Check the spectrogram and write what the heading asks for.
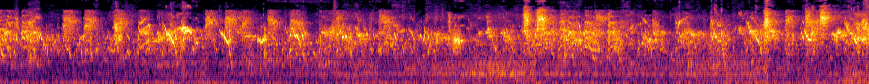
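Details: Courting budgerigars about to breed keep up a continuous flock chatter of harsh squawks, sharp chirps and bubbling warbles, dense and unbroken throughout.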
